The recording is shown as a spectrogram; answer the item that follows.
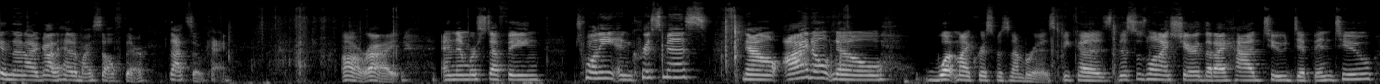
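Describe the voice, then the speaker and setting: A budgeting vlogger counts cash into budget envelopes while chatting casually with viewers, whom she calls "y'all." Her mid-range voice has a fairly bright tone, and she's bubbly, upbeat and talkative despite having the hiccups.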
